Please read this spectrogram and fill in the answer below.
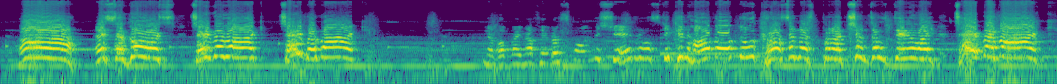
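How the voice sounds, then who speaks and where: A man's voice: very high voice, music in the background, rough recording. A man voicing a stubborn, boastful little steam engine who is easily frightened, in an audio drama. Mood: terrified wailing. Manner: blustering, quick to panic. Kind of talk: audio drama character acting.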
